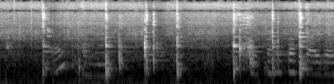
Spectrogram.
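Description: Cheese momos fry lightly in a pan with a steady close sizzle, broken by repeated sharp spatula scrapes and taps against the pan.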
